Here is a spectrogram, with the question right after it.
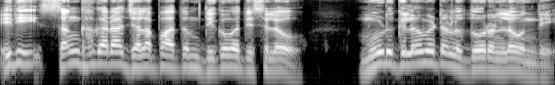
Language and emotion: Telugu, neutral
